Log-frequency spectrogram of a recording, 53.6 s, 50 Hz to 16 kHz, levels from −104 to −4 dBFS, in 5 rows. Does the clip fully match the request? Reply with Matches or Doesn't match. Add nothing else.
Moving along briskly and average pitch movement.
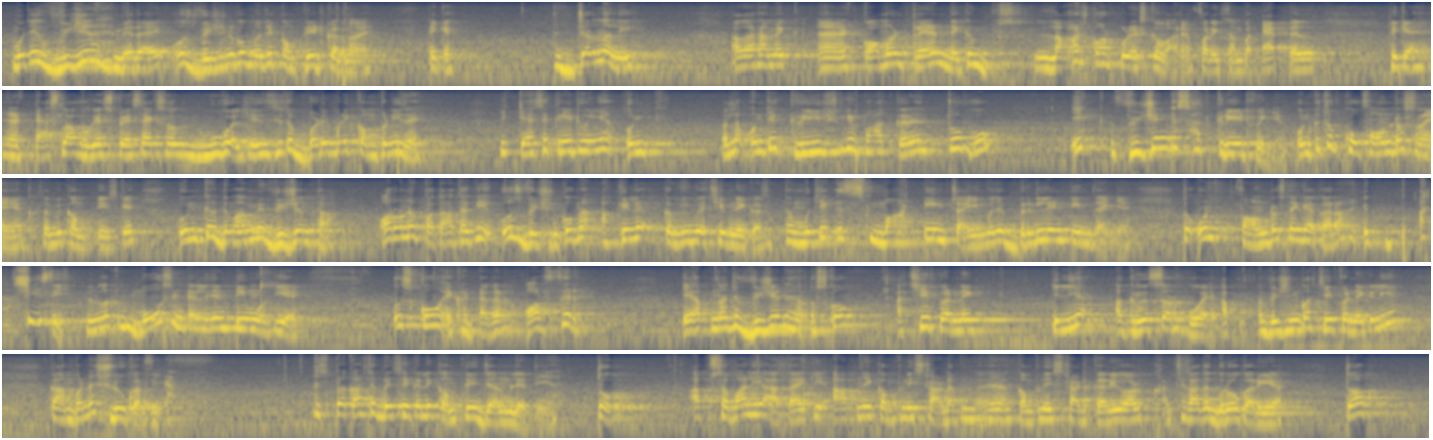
Matches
